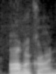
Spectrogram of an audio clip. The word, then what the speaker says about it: Omicron: Is that how you say it? – Omicron, yeah.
